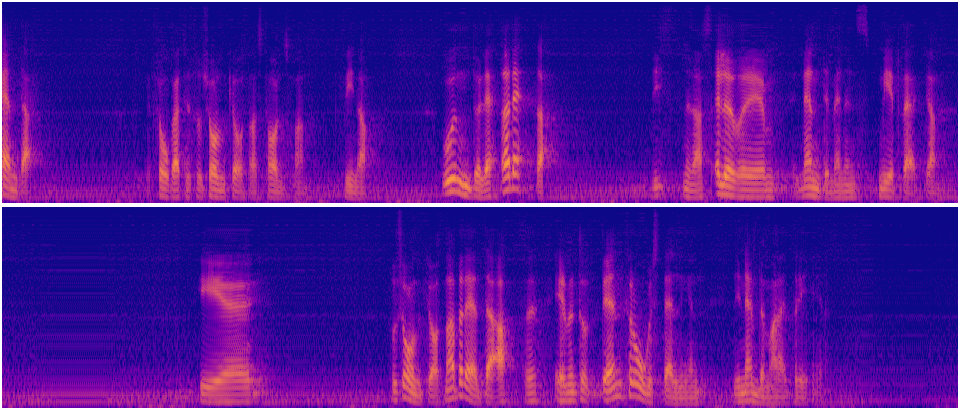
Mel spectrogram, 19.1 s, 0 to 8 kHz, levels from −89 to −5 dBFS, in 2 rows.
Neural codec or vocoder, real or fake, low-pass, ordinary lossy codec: codec, 16 kHz, about 1 kbps, DyCAST, with the encoder's durations; fake; none; none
